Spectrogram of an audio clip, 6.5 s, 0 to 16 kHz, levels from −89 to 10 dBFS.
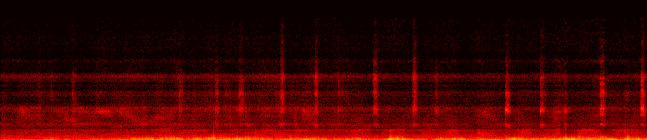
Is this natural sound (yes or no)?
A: no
